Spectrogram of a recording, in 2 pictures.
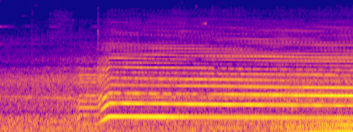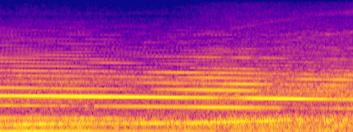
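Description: A fire engine's air horn blares loudly.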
